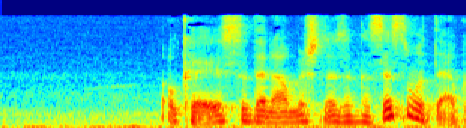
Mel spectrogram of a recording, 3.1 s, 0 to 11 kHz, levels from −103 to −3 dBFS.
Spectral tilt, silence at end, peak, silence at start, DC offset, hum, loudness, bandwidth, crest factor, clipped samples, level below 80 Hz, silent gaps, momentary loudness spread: -6 dB/octave; 0 s; -2 dBFS; 0 s; under 0.1%; none; -18 LUFS; 7.8 kHz; 16 dB; under 0.1%; -36 dBFS; none; 6 LU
